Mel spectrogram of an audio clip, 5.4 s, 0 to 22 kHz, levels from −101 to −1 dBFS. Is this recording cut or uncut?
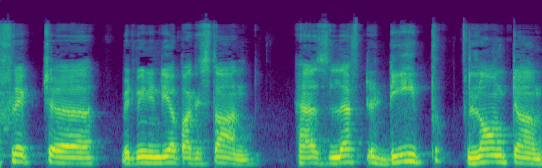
cut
